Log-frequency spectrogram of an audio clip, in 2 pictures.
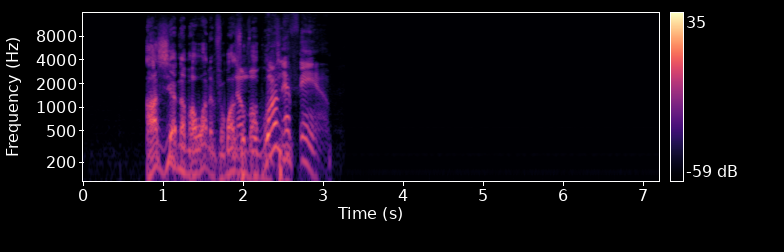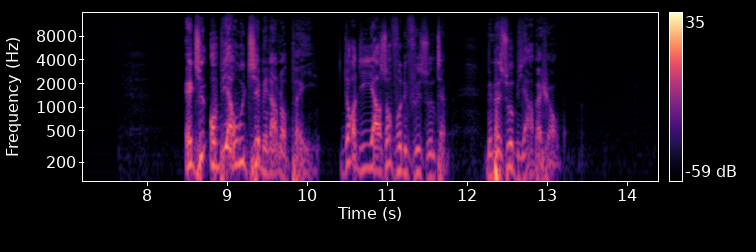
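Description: A man talks cheerfully, in short bursts with pauses.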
